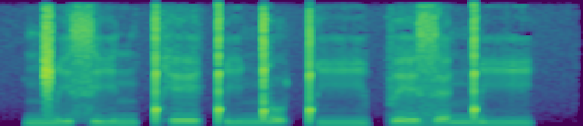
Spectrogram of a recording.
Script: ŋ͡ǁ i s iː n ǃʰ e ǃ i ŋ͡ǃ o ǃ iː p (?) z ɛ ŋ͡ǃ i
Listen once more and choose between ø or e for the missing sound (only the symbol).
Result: e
